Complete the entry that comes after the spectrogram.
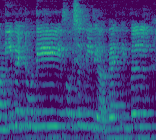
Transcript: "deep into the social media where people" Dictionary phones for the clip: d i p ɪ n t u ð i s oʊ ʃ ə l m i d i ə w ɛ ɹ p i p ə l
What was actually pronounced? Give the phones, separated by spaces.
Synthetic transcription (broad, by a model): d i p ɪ t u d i s oʊ ʃ ə l m i d i ə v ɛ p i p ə l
